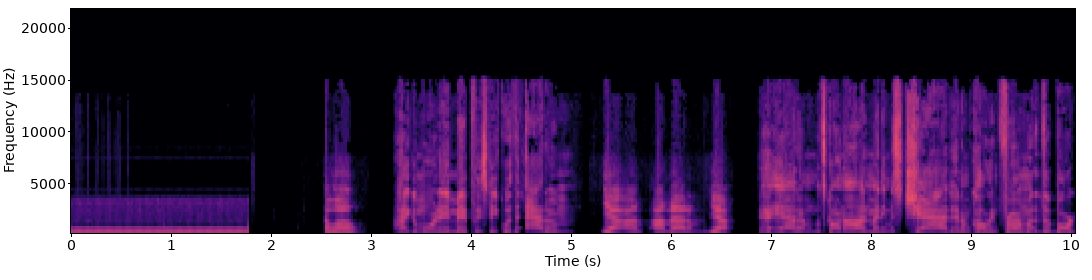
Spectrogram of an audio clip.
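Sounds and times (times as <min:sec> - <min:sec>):
mid-pitched phone line tone: 0:00.0 - 0:01.8
speech: 0:02.6 - 0:10.0.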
